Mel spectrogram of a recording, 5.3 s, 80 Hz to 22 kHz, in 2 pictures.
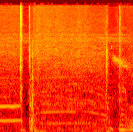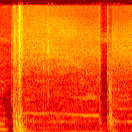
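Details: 2003 Hyundai Sonata 2.7 V6 automatic, engine not running (broken timing belt), about 187,000 miles: driver side power window test, steady motor hum with smooth even whine during glass travel, clean stops; window works normally.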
